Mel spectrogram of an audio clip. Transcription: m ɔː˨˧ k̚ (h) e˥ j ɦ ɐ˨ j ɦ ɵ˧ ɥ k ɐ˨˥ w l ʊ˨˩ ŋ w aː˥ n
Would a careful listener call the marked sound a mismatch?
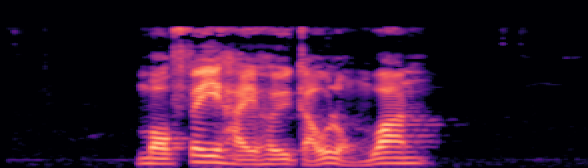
yes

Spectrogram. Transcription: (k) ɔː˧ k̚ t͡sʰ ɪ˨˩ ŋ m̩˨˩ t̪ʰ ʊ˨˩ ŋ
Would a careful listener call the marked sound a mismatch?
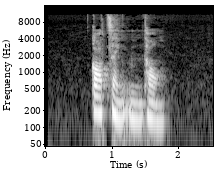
no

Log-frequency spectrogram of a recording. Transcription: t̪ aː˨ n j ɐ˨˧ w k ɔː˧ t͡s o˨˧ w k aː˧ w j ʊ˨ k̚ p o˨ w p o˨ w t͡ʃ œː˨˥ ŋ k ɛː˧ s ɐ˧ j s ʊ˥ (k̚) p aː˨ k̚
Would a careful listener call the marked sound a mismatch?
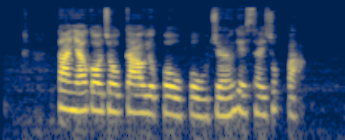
no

